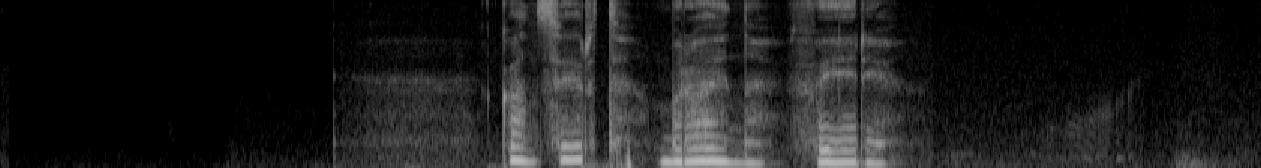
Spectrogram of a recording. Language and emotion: Russian, sad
